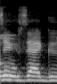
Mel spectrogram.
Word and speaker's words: Zigzagoon: So, Zigzagoon.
